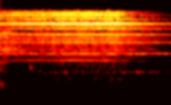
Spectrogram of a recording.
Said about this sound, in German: Und wenn die Schulklingel wieder klingelt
